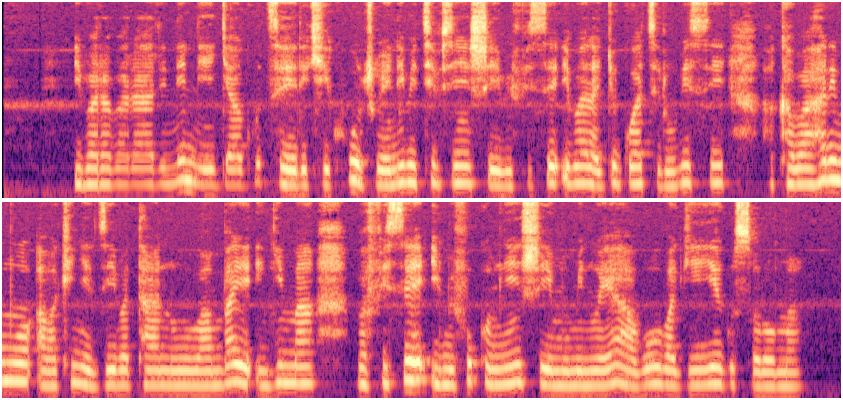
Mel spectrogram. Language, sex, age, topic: Rundi, female, 18-24, agriculture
